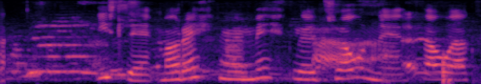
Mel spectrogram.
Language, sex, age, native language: Icelandic, female, 12, Icelandic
